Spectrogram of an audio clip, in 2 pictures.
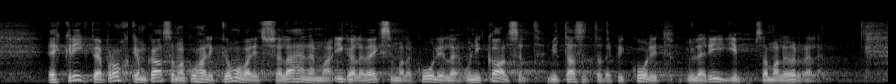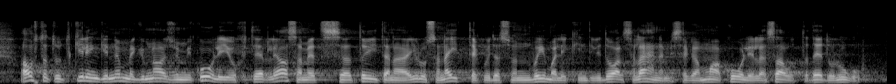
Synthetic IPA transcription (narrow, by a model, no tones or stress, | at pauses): e̞hkriːk̚ˑpeɑb̥ro̞hke̞mkɑːsɑmɑko̞ɦɑlikːˑio̞mɑvɑlʲit̪su̥se̞læɦe̞ne̞mɑ̰ʔiɡɑle̞væjkse̞mɑle̞ko̞ːlʲile̞ʔunʲikːˑɑːlse̞lt̪mit̪ːˑe̞ɑse̞t̪ːˑɑd̪̥ɑkɤjkːo̞ːlʲid̪̥yle̞ɾiːɡisɑmɑle̞ɤrvḛlḛ | ɑwst̪ɑt̪ːˑud̪̥kiliŋɡinɤmːeɡymnɑːsjumiko̞ːlʲijuht̪erlɑːsɑme̞t̪st̪ɤ̞jt̪ænɑilusɑnæjt̪ːˑe̞kujd̪̥ɑso̞nvɤjmɑlikːˑind̪̥ivid̪uɑːlse̞læɦe̞ne̞mise̞ɡ̥ɑmɑːko̞ːlʲile̞sɑːvut̪ːˑɑd̪̥ɑe̞d̪uluɡ̥u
